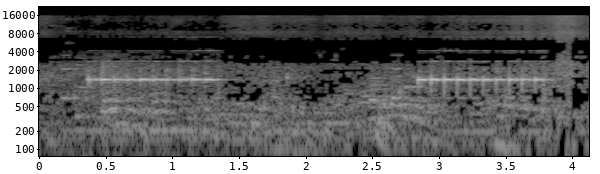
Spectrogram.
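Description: A high-pitched bell ringing in two bursts of about a second each, with a pause of about a second and a half between, over murmuring voices.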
